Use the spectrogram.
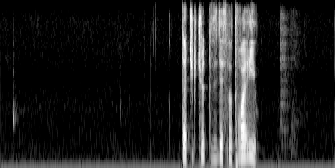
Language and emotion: Russian, angry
